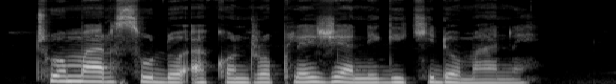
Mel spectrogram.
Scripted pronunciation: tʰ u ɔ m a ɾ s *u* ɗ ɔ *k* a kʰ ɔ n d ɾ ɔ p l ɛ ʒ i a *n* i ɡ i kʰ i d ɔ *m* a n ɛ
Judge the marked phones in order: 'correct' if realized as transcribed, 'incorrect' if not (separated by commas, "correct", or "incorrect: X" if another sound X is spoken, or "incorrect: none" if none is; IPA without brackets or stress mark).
correct, incorrect: ʔ, correct, correct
